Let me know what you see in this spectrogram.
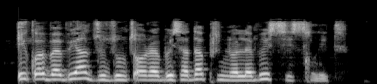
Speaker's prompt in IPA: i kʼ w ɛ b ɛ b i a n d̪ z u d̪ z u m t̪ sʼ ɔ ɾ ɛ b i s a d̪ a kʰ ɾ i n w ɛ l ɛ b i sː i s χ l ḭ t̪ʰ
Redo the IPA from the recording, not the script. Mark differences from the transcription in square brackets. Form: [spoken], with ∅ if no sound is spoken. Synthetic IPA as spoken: i kʼ w ɛ b ɛ b i a n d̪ z u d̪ z u m t̪ sʼ ɔ ɾ ɛ b i s a d̪ a [pʰ] ɾ i n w ɛ l ɛ b i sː i s χ l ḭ t̪ʰ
